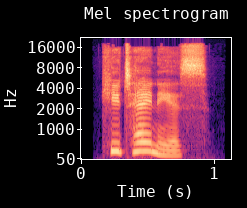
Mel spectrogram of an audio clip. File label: "cutaneous", medical english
